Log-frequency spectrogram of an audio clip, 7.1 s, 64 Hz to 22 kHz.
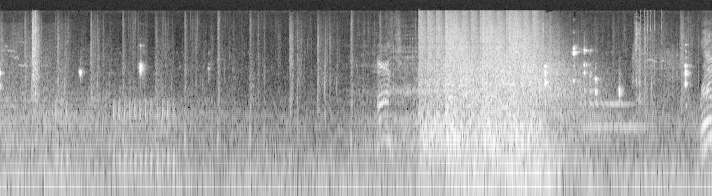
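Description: Gunfire in the zombie shooter Left 4 Dead on The Sacrifice campaign, a burst of rapid shots about a second long with scattered single cracks before and after, moderately loud over game ambience.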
